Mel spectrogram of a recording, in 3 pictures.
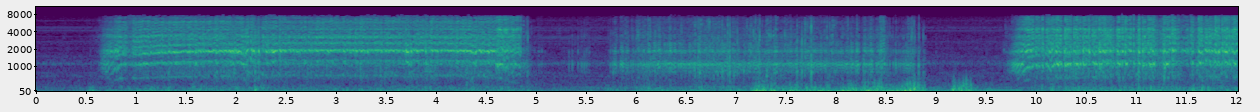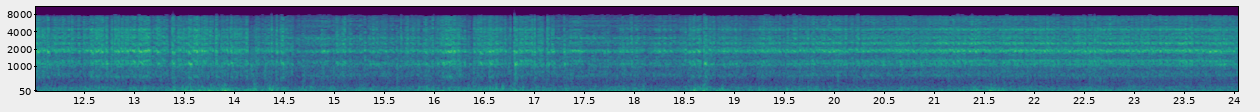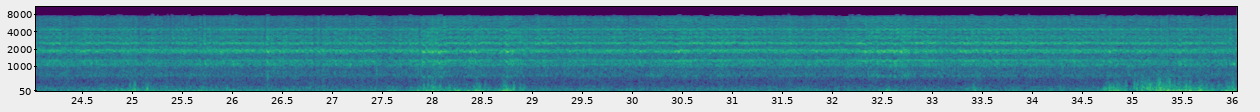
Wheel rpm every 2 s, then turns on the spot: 70, 160, 80, 40, 30, 140, 170, 160, 170, 170, 170, 170, 170, 170, 170, 170, 170, 170.
4-8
